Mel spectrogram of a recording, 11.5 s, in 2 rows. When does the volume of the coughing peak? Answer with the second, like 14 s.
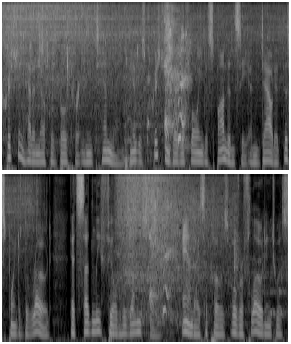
3 s.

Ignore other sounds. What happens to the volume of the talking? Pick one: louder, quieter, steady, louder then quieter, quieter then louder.
steady.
